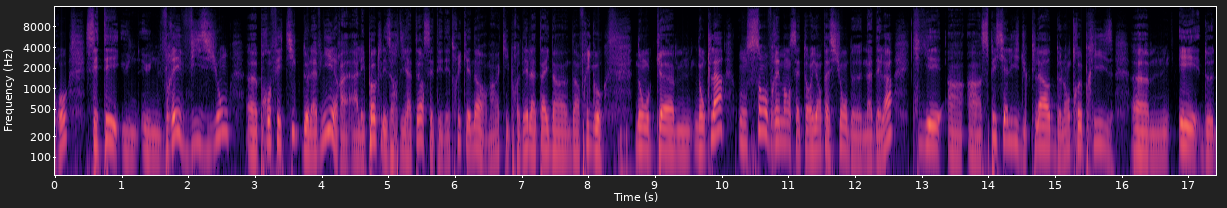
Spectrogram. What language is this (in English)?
French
